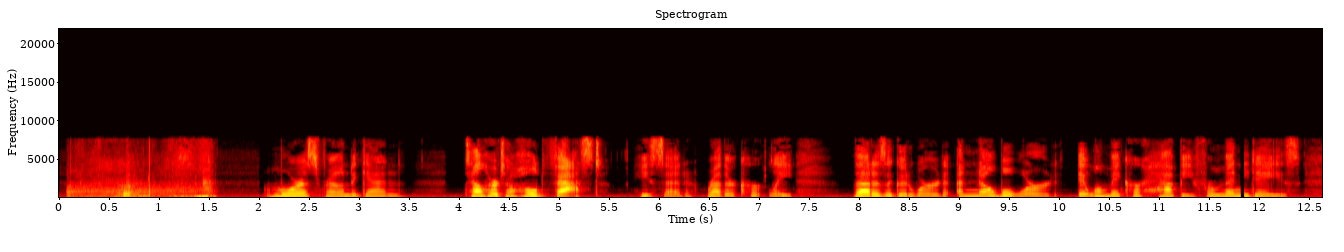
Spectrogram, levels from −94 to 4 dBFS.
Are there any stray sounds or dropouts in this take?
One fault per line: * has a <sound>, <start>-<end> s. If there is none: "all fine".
* has a bark, 0.1-1.6 s
* has a dropout, 11.8-11.9 s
